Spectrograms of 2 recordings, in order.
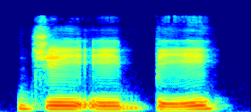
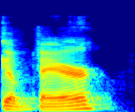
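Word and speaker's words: גבר: Another point, the Hebrew word gever, if you're thinking in English transliteration, it's Geber, but it's pronounced gever.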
